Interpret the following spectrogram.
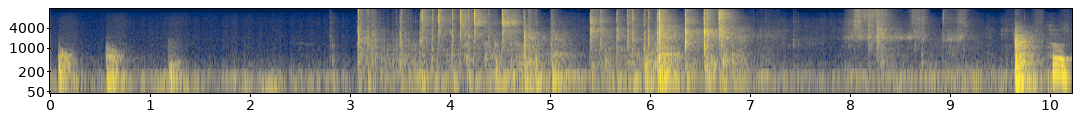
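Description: Tarot deck shuffled by hand: a few soft taps as packets of cards are cut, then, about three seconds in, a riffle shuffle of rapid card flicks lasting about four seconds. A shorter burst of flicks comes near the end.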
